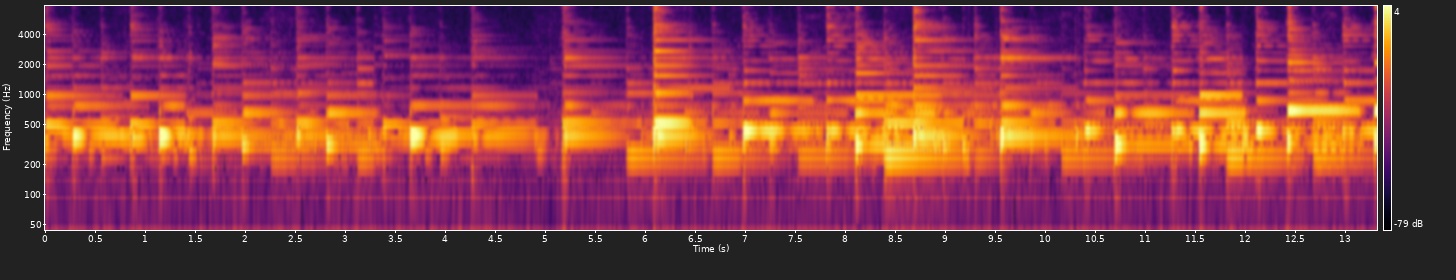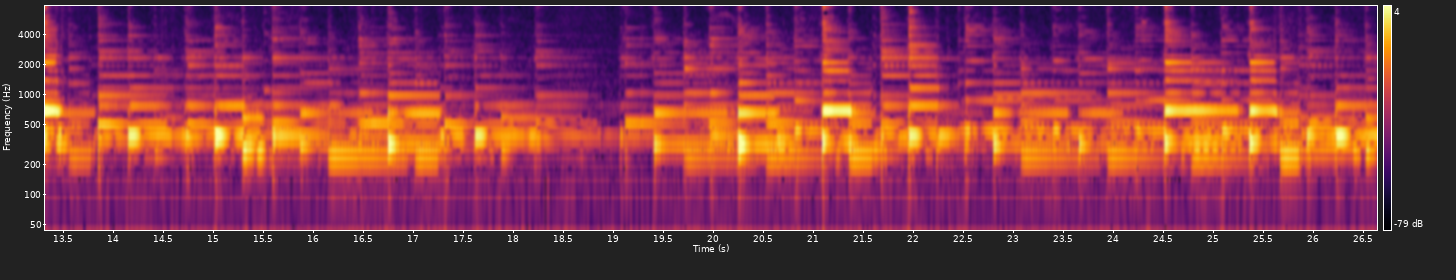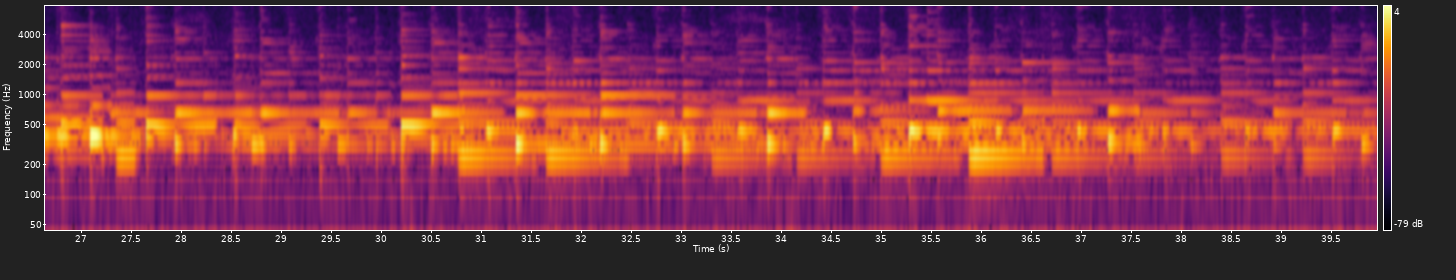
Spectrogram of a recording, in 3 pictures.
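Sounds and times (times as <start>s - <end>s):
eight-string instrument: 0.0s - 39.9s.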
